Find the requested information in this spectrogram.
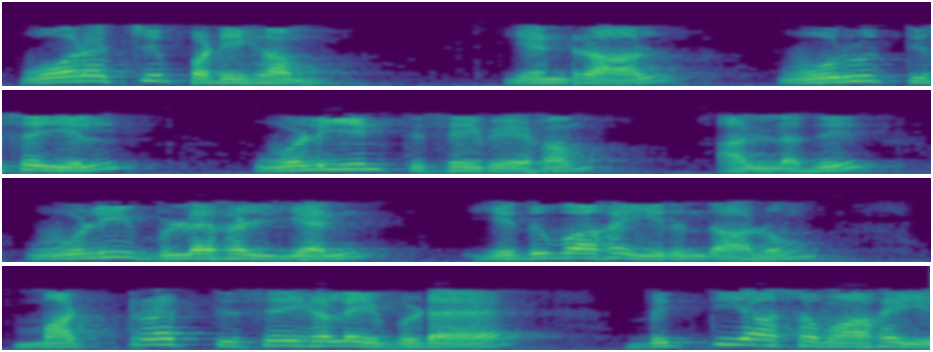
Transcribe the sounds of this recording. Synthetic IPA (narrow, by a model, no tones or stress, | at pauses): oːɾɐt͡ʃːɯpːɐɽɪɣɐm | ɛndraːl | ɔɾɯt̪ɪsɐjɪl | ɔɭɪjɪnt̪ɪsɐɪʋeːɣɐm | ʔɐlːɐðɯ | ɔɭiʋɪɭɐɪɣɐɭɛn | ɛðɯʋaːɣɐɪɾɯnd̪aːlɯmː | ɐʈrɐt̪ɪsɐɪɣɐɭɐɪʋɪɽɐ | ʋɪt̪ːɪjaːsɐmaːɣɐɪ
